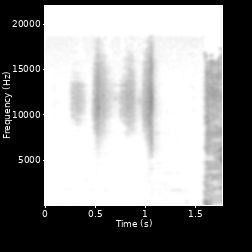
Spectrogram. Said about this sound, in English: I'm sorry about the cough. It's just a little bit of a nagging kind of.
